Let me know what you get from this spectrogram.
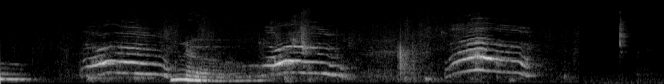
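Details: Pet cat meowing during a bath: a low moan followed by three louder wailing meows, each arching up and down, with a faint voice murmuring in the gaps.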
